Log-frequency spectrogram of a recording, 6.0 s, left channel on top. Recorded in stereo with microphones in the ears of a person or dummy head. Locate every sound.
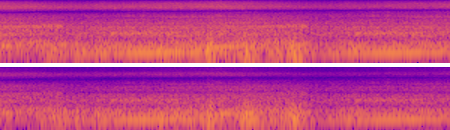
0.0 s a motorcycle: 35° left (ahead or behind)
